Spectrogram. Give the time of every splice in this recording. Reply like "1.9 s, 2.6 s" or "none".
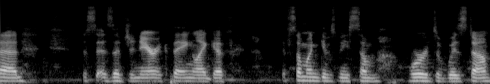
none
